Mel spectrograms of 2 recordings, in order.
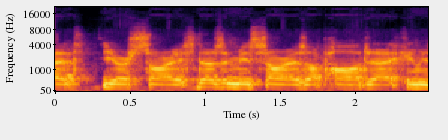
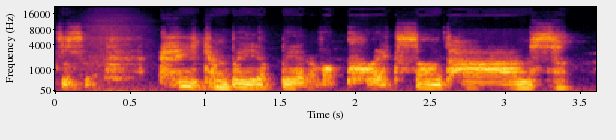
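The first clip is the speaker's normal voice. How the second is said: stage whisper, loud. A character looks around and remarks on someone, in a loud whisper. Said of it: "he whispers loudly".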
